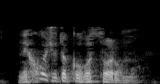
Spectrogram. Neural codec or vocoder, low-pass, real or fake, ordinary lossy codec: none; 7.2 kHz; real; MP3, 24 kbps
